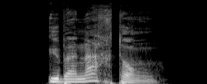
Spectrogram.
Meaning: 1. overnight stay (at a hotel etc.) 2. sleepover
- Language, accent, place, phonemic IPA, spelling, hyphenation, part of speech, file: German, Germany, Berlin, /ˌʔyːbɐˈnaxtʊŋ/, Übernachtung, Über‧nach‧tung, noun, De-Übernachtung.ogg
